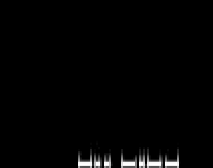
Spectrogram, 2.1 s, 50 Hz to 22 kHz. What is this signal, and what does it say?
Morse code, heard as a keyed tone, about 28 wpm, 700 Hz. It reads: DY
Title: Top Two Letter Combinations in Words 28wpm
